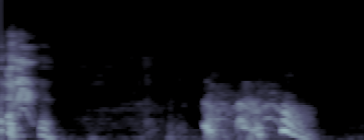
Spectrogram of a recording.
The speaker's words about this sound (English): Probably made it louder. You know, right? Imagine. It's like super just loud. Everyone just goes deaf listening to the show now because I coughed.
